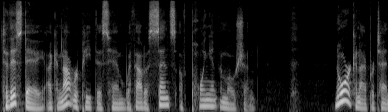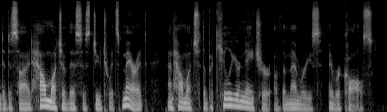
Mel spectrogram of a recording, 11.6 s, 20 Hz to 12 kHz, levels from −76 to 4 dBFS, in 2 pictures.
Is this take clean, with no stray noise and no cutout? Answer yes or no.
no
